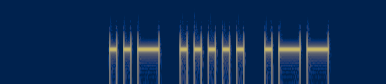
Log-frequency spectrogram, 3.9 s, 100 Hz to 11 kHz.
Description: Morse code, heard as a keyed tone, about 17 wpm, 700 Hz. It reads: U5W
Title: Three Challenging Letter-Number Combinations 17wpm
